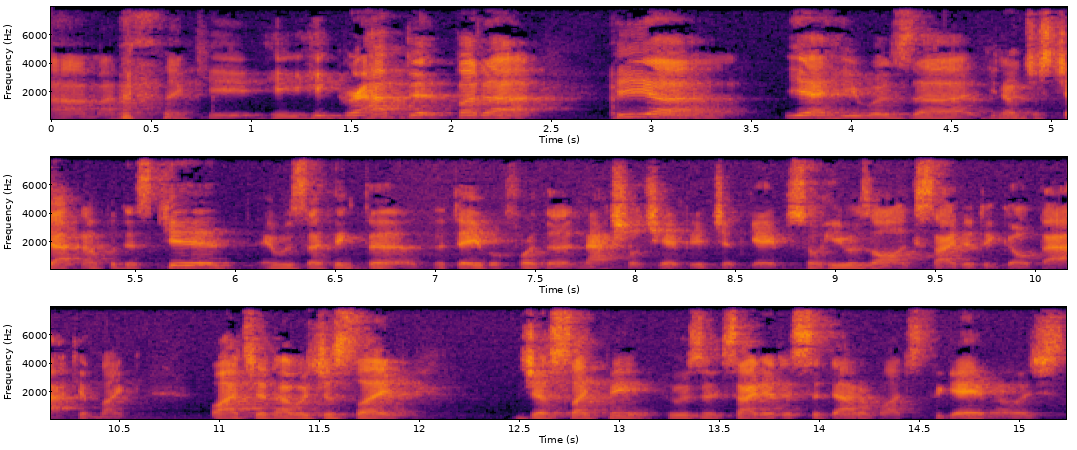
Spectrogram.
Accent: Indianapolis, Indiana, United States; I grew up in Indianapolis, so Colts fans.

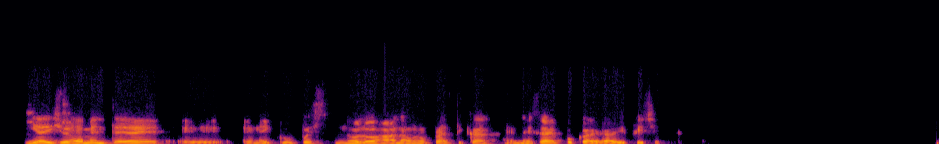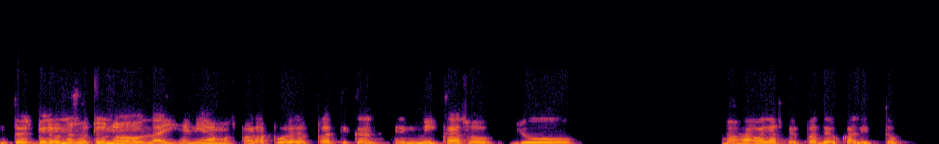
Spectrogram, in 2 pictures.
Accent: Tolima, Colombia; also born or lived in Antioquia; Vengo de una familia muy humilde, donde crecimos en el Tolima, digamos que nosotros vivíamos en apartado Antioquia

